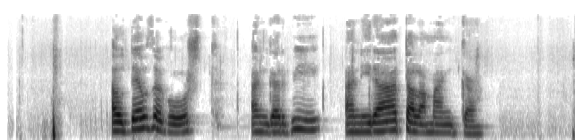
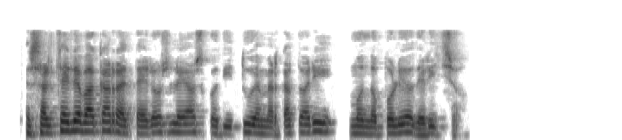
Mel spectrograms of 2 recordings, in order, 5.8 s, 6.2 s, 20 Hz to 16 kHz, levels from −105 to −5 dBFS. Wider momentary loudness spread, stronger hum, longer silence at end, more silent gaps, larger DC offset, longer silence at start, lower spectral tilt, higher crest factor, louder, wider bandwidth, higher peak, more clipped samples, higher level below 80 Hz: about the same, 13 LU vs 11 LU; neither; second, 0.95 s vs 1.65 s; second, none vs 3.37-3.49 s; neither; first, 0.5 s vs 0.25 s; first, -7.5 dB/octave vs -5.5 dB/octave; about the same, 20 dB vs 18 dB; first, -22 LUFS vs -28 LUFS; first, 10.5 kHz vs 7.8 kHz; first, -4 dBFS vs -12 dBFS; neither; first, -54 dBFS vs -76 dBFS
